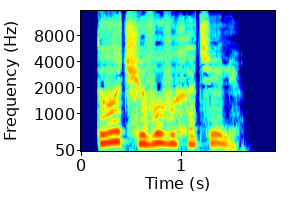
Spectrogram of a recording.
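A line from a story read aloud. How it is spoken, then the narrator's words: Tired. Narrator (Russian): устало произносит он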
